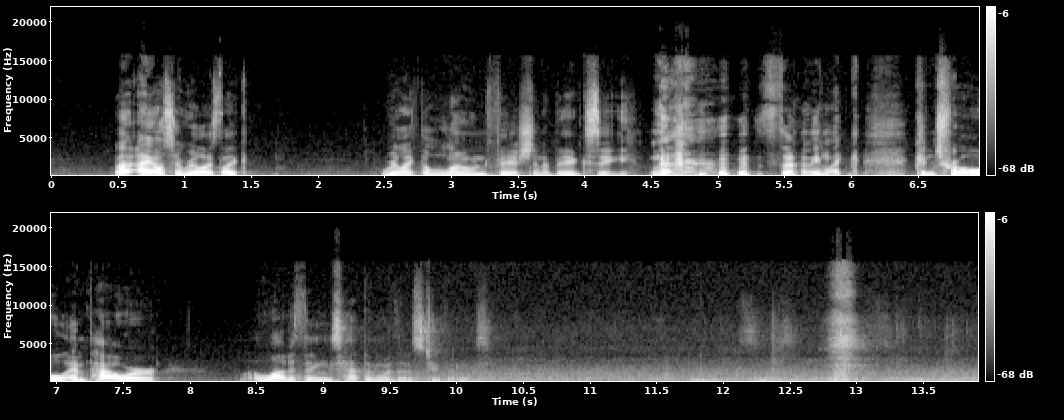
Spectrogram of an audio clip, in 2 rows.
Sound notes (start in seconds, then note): 4.5 laugh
